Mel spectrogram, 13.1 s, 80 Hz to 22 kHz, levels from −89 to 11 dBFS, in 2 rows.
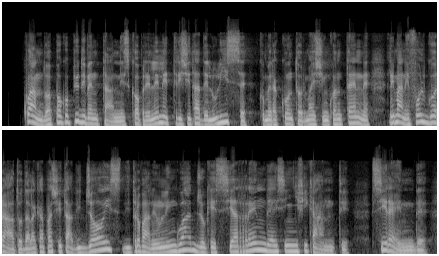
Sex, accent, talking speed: male, native, 140 wpm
